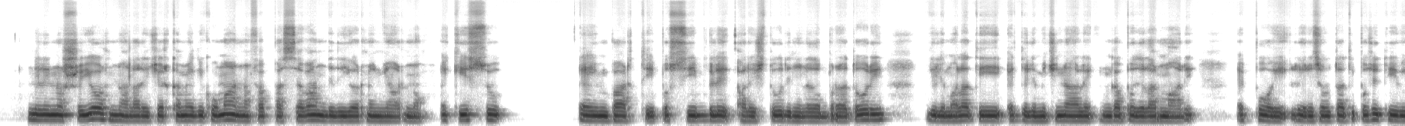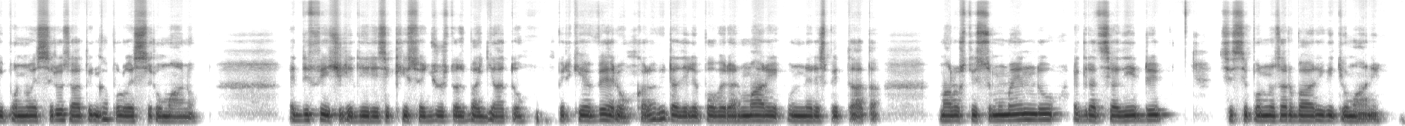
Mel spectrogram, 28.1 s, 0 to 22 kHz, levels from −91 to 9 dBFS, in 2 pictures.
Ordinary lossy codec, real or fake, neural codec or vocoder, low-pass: none; fake; autoencoder, 48 kHz, 128 numbers a frame, DAC-VAE, trained on Japanese speech; none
